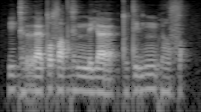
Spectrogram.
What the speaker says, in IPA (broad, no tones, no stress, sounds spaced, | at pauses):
i ɡ æ̤ r æ t o sˤ i d ɡ æ̤ nː e j æ | t ṳ t i d mː ṵ ɾ i̤ sˤ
